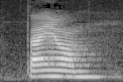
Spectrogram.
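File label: Santali female behind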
